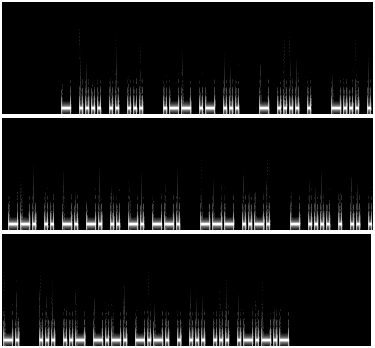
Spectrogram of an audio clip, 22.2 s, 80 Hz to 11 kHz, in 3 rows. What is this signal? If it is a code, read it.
Morse code, heard as a keyed tone, about 20 wpm, 700 Hz. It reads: THIS WAS THE BEGINNING OF THEIR SUCCESS.
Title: Sentences from Top 900 Words 20wpm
